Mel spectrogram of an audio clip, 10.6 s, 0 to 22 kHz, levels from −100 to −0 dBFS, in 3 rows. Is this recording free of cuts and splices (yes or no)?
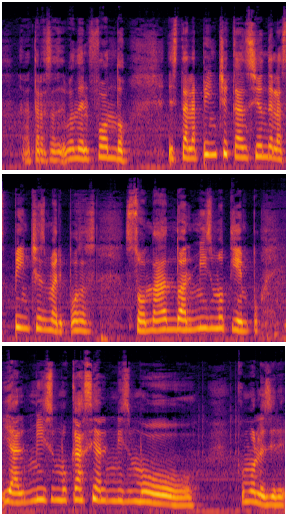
yes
